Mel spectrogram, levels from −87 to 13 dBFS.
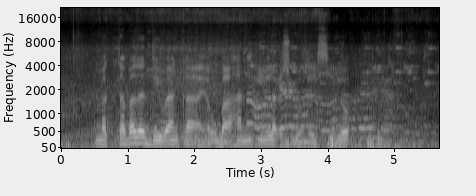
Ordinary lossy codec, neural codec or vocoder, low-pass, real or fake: none; none; none; real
